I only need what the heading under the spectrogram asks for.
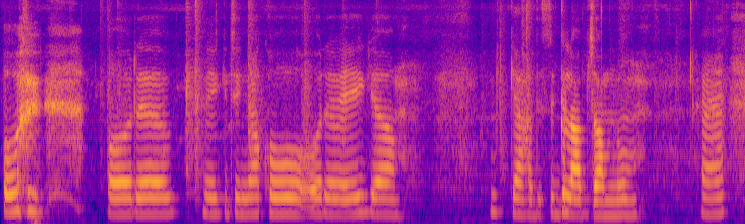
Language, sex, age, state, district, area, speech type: Dogri, female, 18-30, Jammu and Kashmir, Reasi, rural, spontaneous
